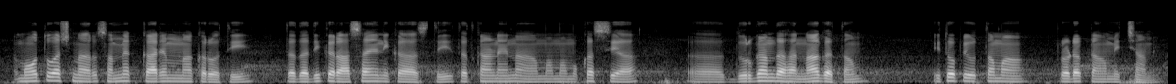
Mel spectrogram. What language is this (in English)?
Sanskrit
